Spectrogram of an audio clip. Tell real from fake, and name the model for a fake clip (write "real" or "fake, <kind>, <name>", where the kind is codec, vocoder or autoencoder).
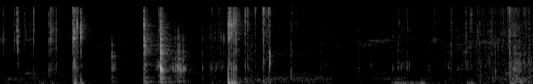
real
